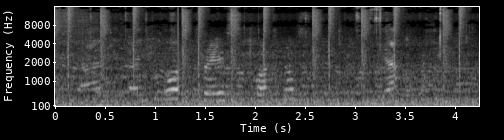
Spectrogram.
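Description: Street ambience: a steady low rumble of traffic under brief, faint snatches of talk.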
